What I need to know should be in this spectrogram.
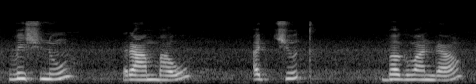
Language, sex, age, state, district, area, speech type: Marathi, female, 45-60, Maharashtra, Nagpur, urban, spontaneous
